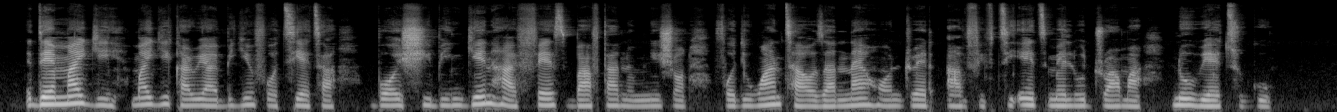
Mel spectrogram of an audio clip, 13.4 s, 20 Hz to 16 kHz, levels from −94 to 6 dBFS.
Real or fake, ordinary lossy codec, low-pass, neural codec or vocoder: real; AAC, 96 kbps; 14.4 kHz; none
